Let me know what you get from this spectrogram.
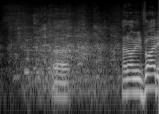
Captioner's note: audience laughs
